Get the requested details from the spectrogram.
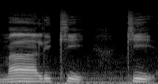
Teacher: Ingat huruf kaf harus ada aliran udara yang keluar sedikit, ya, tapi tidak berlebihan.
